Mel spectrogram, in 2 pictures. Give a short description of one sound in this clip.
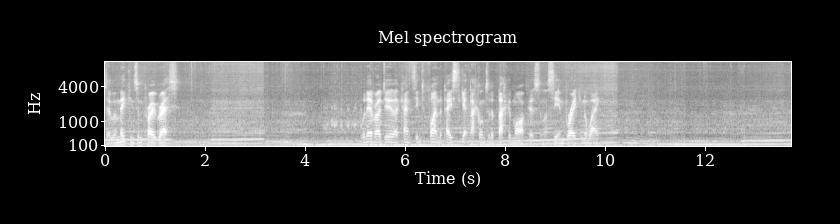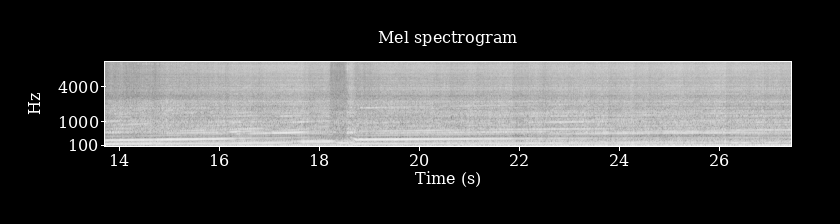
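A racing car engine roars close by, rising and falling in pitch as it accelerates and brakes.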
